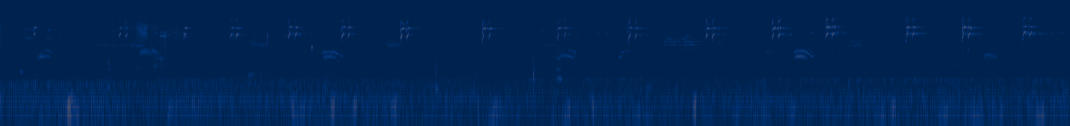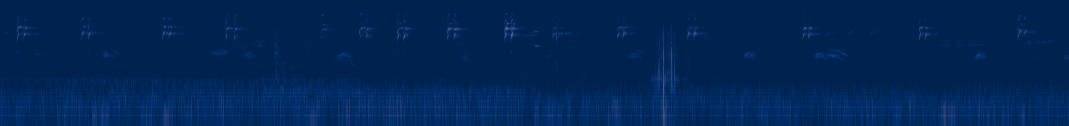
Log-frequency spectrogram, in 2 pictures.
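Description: A bird chirping over and over in short, high notes, a little more than one a second, with softer, lower chirps in between. A single sharp knock comes about two-thirds of the way through.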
